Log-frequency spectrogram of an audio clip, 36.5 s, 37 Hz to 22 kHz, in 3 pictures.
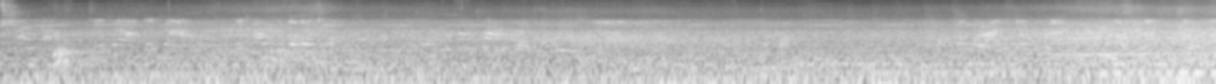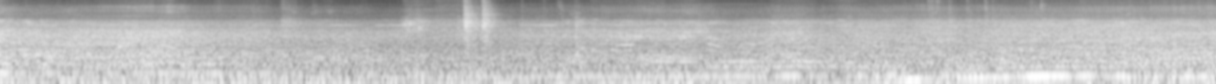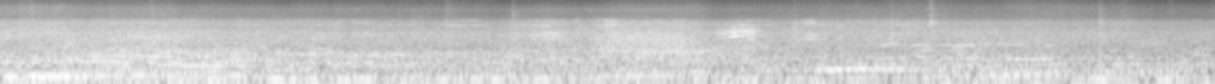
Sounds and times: Traffic sound 0:00.0 - 0:36.4

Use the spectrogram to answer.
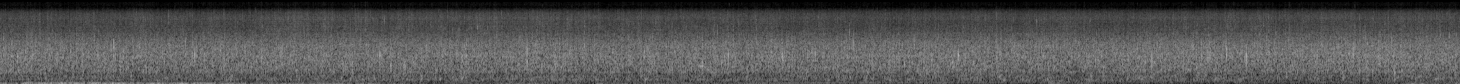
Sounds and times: fountain 0:00.0 - 0:14.6

